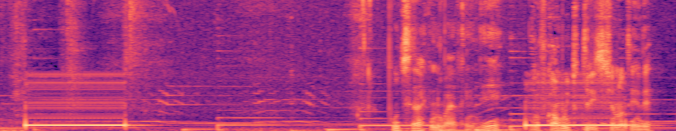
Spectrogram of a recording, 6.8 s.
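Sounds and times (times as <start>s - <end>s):
WhatsApp outgoing call ringing tone: 0.2s - 1.6s, 5.2s - 6.6s
speech: 4.0s - 6.6s.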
